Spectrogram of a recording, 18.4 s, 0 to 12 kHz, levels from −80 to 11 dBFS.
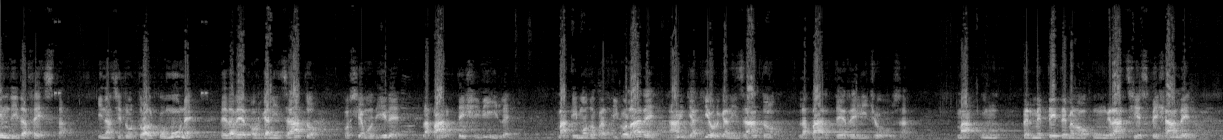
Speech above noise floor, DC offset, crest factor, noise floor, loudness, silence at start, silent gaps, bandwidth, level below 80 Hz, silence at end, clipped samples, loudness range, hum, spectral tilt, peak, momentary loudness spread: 26 dB; 0.5%; 12 dB; -38 dBFS; -11 LUFS; 0 s; none; 11.5 kHz; -52 dBFS; 0 s; 0.3%; 4 LU; none; -4 dB/octave; 0 dBFS; 14 LU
